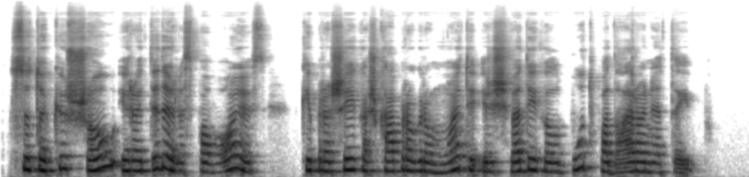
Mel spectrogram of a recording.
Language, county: Lithuanian, Kaunas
